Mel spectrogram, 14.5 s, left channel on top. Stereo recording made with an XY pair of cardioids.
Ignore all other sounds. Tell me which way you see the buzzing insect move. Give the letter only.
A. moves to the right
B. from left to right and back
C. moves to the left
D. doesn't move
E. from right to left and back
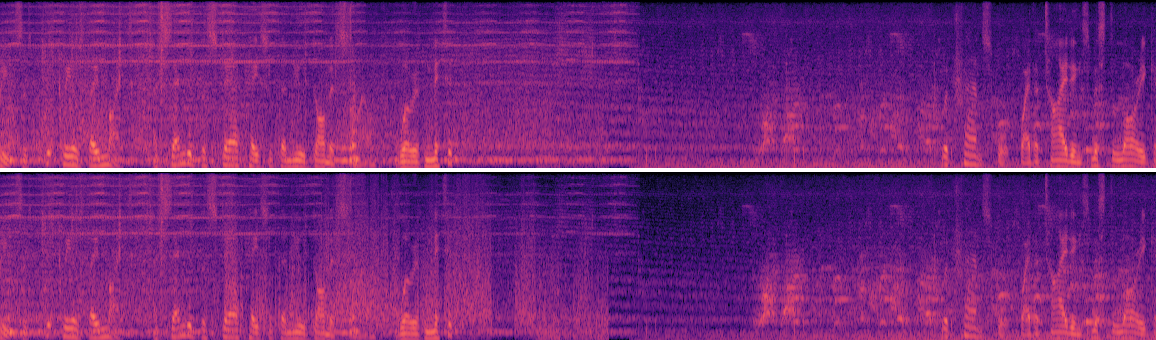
E.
